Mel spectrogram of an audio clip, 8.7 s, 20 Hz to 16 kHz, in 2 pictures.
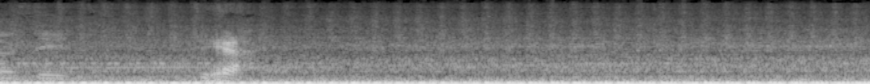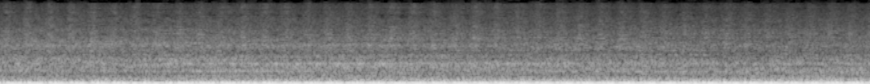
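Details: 1992 GMC Sierra 3500HD dually restoration truck idling on its own for the first time after a new fuel pump, fresh gas and a disabled alarm system; deep, steady, even rumble, no misses or knocks: normal idle.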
